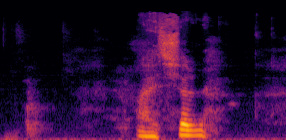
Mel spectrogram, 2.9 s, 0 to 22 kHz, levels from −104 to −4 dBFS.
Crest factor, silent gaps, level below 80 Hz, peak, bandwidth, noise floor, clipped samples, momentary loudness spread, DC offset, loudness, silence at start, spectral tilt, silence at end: 22 dB; none; -56 dBFS; -12 dBFS; 15.5 kHz; -63 dBFS; under 0.1%; 17 LU; under 0.1%; -29 LUFS; 0.25 s; -6 dB/octave; 0.75 s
